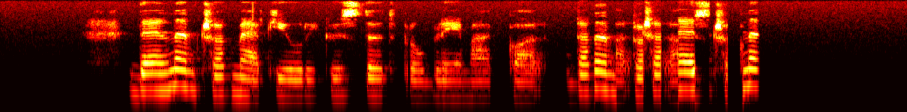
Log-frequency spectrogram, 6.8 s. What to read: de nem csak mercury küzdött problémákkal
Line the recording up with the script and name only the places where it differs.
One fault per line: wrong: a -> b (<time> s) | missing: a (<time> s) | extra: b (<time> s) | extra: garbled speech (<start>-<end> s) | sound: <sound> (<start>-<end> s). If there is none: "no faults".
extra: garbled speech (4.2-5.7 s)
